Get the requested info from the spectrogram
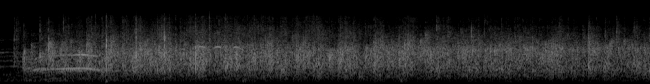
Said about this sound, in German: Und da die Orga sich natürlich nicht selbst loben darf, nochmal einen ganz großen Applaus für die Orga.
